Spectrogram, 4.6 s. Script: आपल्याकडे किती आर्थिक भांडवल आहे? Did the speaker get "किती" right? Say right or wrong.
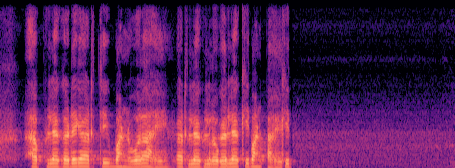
wrong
